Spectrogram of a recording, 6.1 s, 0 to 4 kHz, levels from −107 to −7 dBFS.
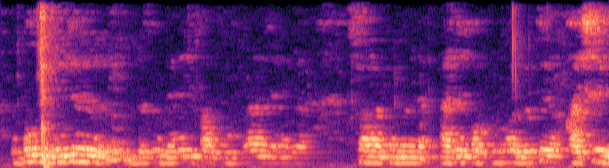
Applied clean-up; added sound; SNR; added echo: classical method WPE with log-MMSE.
